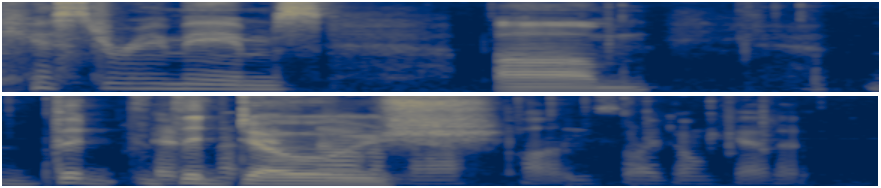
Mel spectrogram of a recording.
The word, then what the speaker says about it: Doge: is it though is it Doge I've heard it pronounced both ways but it's Doge um although so so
